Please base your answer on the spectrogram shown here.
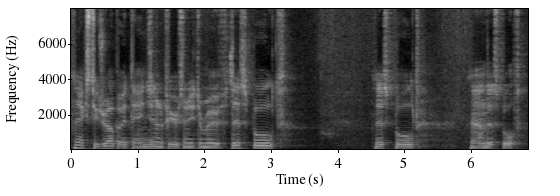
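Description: A man narrating hands-on repair work in an unscripted, matter-of-fact way, pausing between steps as a mechanic does. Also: mid-range voice, darkish tone. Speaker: bike mechanic and channel host. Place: indoor workshop. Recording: clear workshop noise, clanking tools.

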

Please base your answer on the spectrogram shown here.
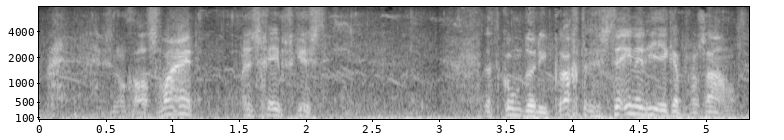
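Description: An actor playing an eager, unfussy young sailor in a period radio drama, plain-spoken and easygoing. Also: male voice, on the high side, animated, moderate pace, background noise.

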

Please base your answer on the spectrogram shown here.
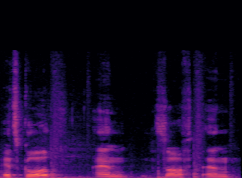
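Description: A man's voice: mid-range voice, animated, slow pace. A man in his twenties co-hosting with casual banter and short questions at a studio table. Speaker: co-host. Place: small indoor studio at a table. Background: music.

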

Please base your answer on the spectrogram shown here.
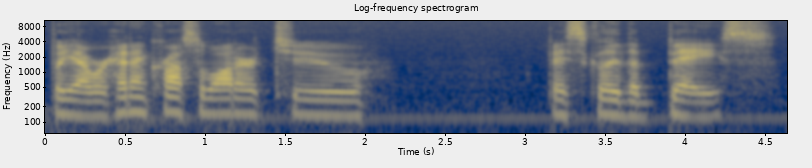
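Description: A man's voice: medium pitch, little pitch movement, normal speed, clean tone. A man giving casual, rambling commentary over his gameplay, with lots of fillers. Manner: rambling, many fillers, upbeat. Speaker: gaming video creator.

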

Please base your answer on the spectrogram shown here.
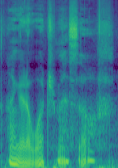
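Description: A man doing an intimate boyfriend ASMR roleplay, affectionate and soothing, with a soft breathy voice that often drops to a whisper, close on the mic. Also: mid-range voice. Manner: affectionate, soothing, murmuring with hums. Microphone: close microphone.

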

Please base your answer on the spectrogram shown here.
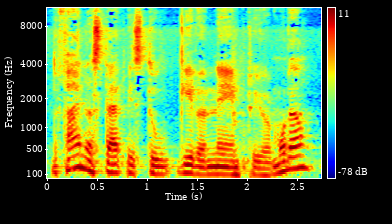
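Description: A middle-aged man presenting a software tutorial in a deliberate, explanatory way. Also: medium pitch, sing-song. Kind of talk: scripted software tutorial narration.

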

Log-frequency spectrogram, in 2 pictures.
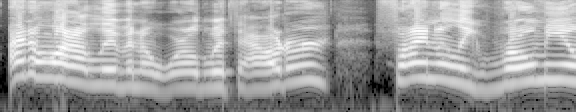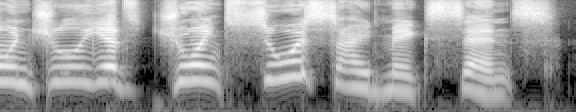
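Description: A man's voice: very high-pitched, animated, normal speed, fairly bright tone, clean tone, no echo, clean studio sound, voice pushed up. A man voicing a heartbroken young American student in an audio story, whiny, sarcastic and melodramatic. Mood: whiny, despairing.

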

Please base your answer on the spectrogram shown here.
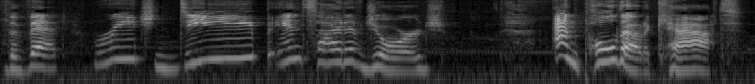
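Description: A woman hosting storytime, reading a picture book aloud to children in an expressive way, drawing out repeated words. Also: high-pitched. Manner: expressive, drawn-out repetitions. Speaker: storytime host.

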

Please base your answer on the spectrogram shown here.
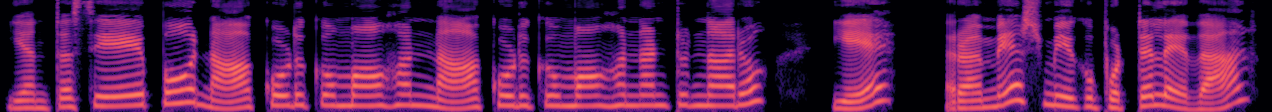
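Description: A meddling, indignant mother played by a woman confronts people in a family story. Her voice is high and clear, recorded dry. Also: lively intonation, a little slow, a bit bright, no echo.

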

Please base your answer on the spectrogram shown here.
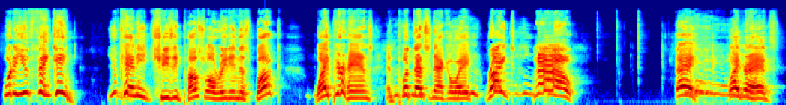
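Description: A man's voice: a little high, wildly swooping pitch, takes it slowly, bright, forceful tone, pitched above the performer's own voice, full character voice. A man voicing a small, fussy, boastful frog who is obsessed with neatness and prone to melodramatic outbursts, reading a picture book aloud. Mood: outraged. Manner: prim, scolding, melodramatic outbursts. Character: fussy, boastful neat-freak frog, small, easily outraged.

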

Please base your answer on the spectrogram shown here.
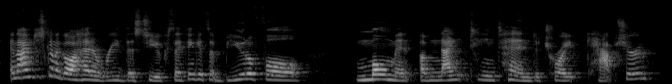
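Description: A woman in her thirties hosting informal history storytelling to camera, with emphatic, expressive delivery. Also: mid-range voice. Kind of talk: informal storytelling to camera, part read aloud. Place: small bedroom, indoors.

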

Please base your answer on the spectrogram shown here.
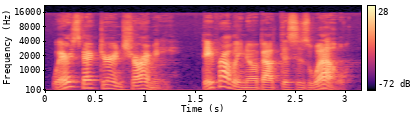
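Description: Casting: male actor as earnest cartoon hedgehog hero, young, persistent, mid-pitched, a little uneasy. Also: big pitch swings, fairly quick, sharp tone. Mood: insistent. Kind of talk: fan audio drama acting.

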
